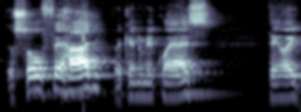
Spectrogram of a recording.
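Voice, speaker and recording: Medium pitch from a man, ordinary pitch variation and audible room echo. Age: 40s. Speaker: strongman athlete. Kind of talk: interview. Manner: casual, lively storytelling.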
